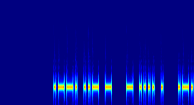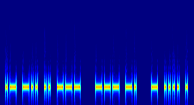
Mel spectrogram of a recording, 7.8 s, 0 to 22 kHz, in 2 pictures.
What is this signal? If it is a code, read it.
Morse code, heard as a keyed tone, about 27 wpm, 700 Hz. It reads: PUT THE RADIO ON THE
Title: Sentences from Top 1000 Words - Review Part 3 - 28wpm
